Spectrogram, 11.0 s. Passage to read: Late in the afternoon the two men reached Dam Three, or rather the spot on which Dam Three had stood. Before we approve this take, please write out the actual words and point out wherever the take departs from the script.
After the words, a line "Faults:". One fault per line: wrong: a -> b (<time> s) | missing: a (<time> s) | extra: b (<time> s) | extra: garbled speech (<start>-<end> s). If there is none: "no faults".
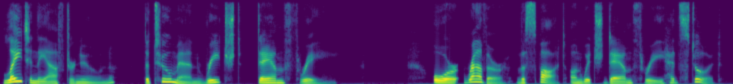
Late in the afternoon the two men reached Dam Three, or rather the spot on which Dam Three had stood.
Faults:
no faults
